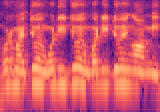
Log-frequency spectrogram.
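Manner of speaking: mock, frantic, rapid-fire freaking-out outburst. Describing a girl in a trance briefly snapping out of it, imitating someone flipping out. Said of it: "Like she'll flip out".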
